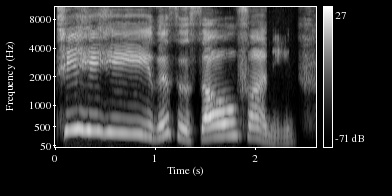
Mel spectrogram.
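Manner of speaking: play-acted very high tittering giggle, drawn-out "hee". Speaker retells how a woman reacted on hearing the news, imitating Tracy bursting out laughing. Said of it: "Tracy just busts out laughing like".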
